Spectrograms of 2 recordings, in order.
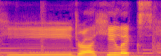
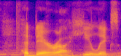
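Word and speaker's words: Hedera helix: And take a look at this Hedra Helix. This one is the correct way to say it is Hideera Helix Florida um ivy.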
